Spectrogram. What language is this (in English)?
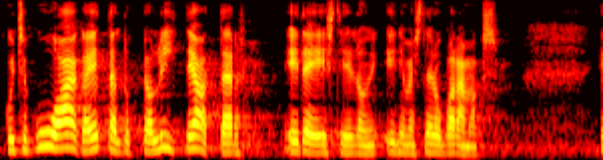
Estonian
